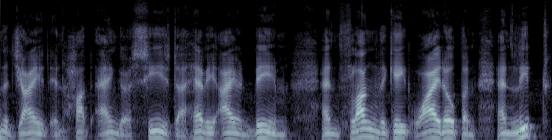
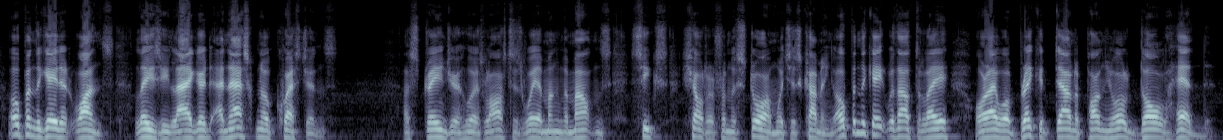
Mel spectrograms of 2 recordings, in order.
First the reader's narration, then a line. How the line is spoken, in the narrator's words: angrily and in threatening tones, answered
